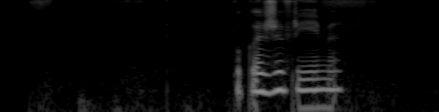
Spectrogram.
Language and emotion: Russian, sad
